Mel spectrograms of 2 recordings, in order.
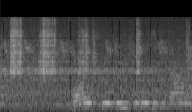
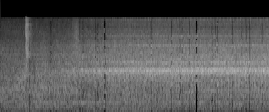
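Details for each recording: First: Ceiling fan coasting down after being switched off from medium and maximum speeds: uneven scraping rasp; opened up, a broken ball bearing was found. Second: Ceiling fan after repairing a broken bearing, test-run on temporary wiring: one light click, then a steady even whir with a faint high hum and no scraping. The fan runs normally.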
